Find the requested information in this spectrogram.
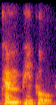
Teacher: the second sound in this case the bilabial influences the previous sound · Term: regressive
